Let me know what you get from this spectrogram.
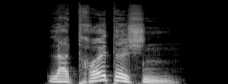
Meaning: inflection of latreutisch: 1. strong genitive masculine/neuter singular 2. weak/mixed genitive/dative all-gender singular 3. strong/weak/mixed accusative masculine singular 4. strong dative plural
- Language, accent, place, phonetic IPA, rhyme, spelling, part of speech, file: German, Germany, Berlin, [laˈtʁɔɪ̯tɪʃn̩], -ɔɪ̯tɪʃn̩, latreutischen, adjective, De-latreutischen.ogg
